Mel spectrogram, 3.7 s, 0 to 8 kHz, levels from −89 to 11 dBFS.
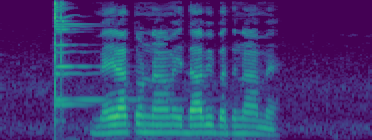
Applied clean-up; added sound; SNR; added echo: none; Chink, clink; 2 dB; none.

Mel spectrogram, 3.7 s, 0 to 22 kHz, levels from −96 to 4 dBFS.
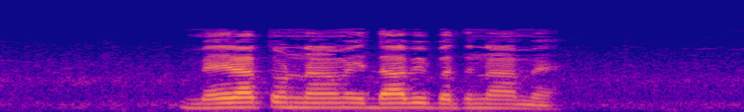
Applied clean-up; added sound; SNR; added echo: none; none; none; none.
